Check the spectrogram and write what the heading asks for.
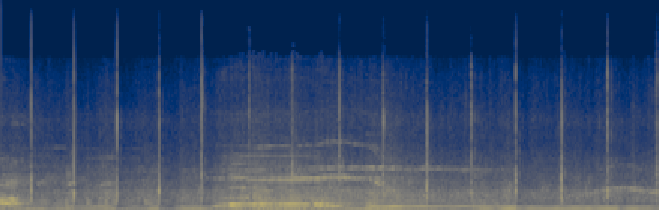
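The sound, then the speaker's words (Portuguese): A church audience applauds and cheers for the Lord after a prayer, over sustained keyboard music, with sharp claps and a rising whoop or shout standing out from the crowd noise. “Aplauda o Senhor, igreja.”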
